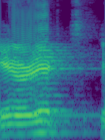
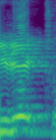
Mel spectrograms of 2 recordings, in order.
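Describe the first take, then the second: First: এরেক্ট with an open e sound at the start; correct pronunciation. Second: ইরেক্ট with a clear i sound at the start; wrong pronunciation. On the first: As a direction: say এরেক্ট beginning with এ, the right way. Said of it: "এরেক্ট এরকম হবে". (সঠিক উচ্চারণ, এ দিয়ে এরেক্ট) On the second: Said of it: "ইরেক্ট হবে না কিন্তু". (ভুল উচ্চারণ, ই দিয়ে ইরেক্ট) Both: Shown as a demonstration.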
